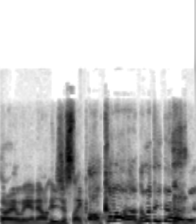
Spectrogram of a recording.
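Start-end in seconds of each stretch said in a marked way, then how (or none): 1.1-2.5 put-on Italian accent, pitched way up. Joking that Messi missed the list, doing a Lionel Messi impression, Italian accent. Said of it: "That's like an Italian accent".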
